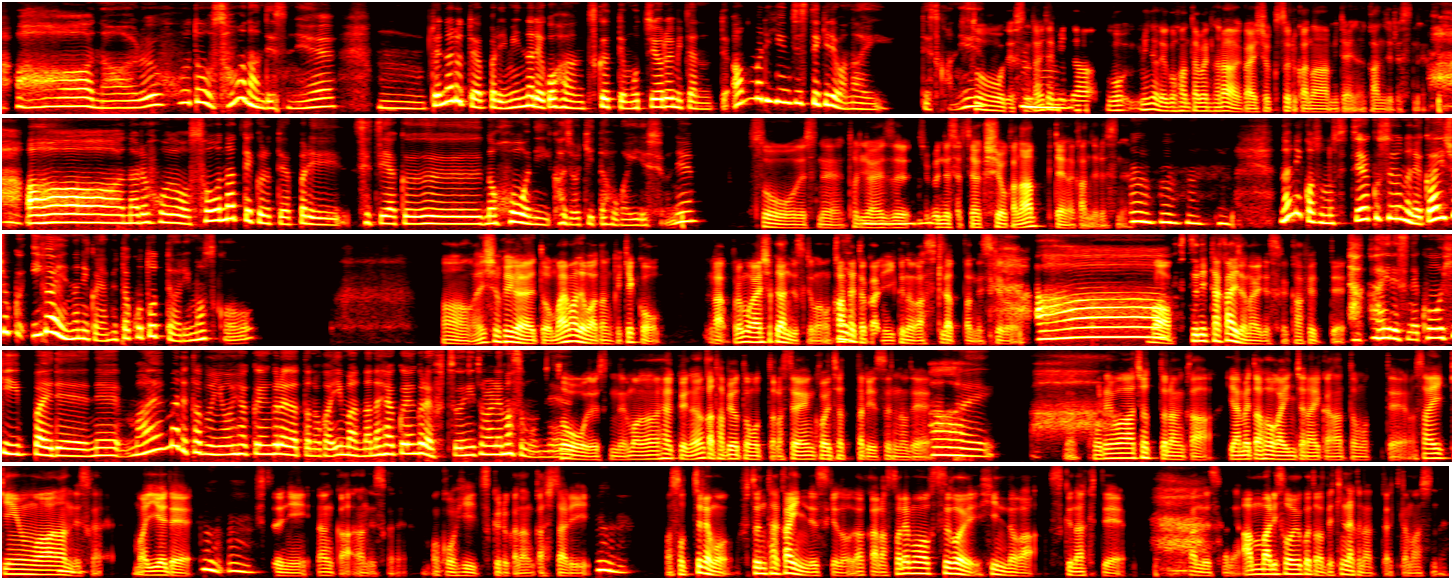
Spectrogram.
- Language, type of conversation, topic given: Japanese, advice, 節約しすぎて生活の楽しみが減ってしまったのはなぜですか？
- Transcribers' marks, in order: other background noise; "なってきてますね" said as "なったりきてますね"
